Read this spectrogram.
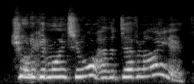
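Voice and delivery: high, loud hearty "jolly good morning"; jolly posh greeting. Pretend. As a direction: play a hearty old English gent greeting everyone.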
